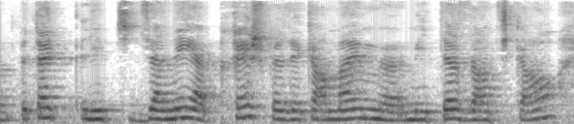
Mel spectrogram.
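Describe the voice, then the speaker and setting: A woman with a Quebec accent speaks fairly slowly at a medium pitch with fairly even intonation, amid noticeable background noise and audible room echo. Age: 70s. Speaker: holistic esthetician. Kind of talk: testimony. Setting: home kitchen.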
